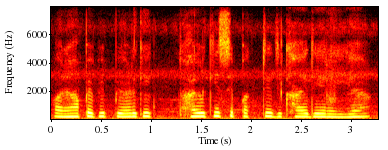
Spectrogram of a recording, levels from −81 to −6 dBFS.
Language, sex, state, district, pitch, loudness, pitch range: Hindi, female, Uttar Pradesh, Shamli, 230 Hz, -17 LUFS, 220-245 Hz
